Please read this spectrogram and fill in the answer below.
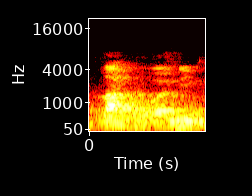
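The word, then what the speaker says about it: لهوا انفضوا: Nah, tapi di sini tidak, karena di sini ada tanwin bertemu dengan hamzah wasal, maka diganti dengan nun wiqayah tadi, yaitu dengan dihidupkan dengan nun kasroh lahwani. Maka di sebagian mushaf di situ tertulis dengan nun kecil di bawahnya. Ya, jadi cara bacanya lahwani.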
